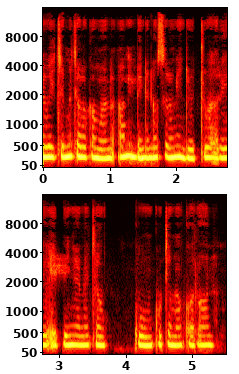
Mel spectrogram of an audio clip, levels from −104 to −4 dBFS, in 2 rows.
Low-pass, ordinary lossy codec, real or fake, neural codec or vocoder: 14.4 kHz; MP3, 64 kbps; fake; codec, 44.1 kHz, 2.6 kbps, SNAC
